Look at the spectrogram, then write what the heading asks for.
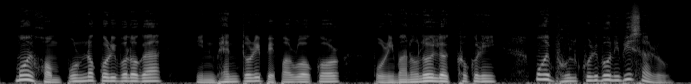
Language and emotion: Assamese, fearful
